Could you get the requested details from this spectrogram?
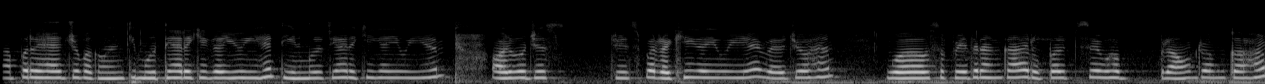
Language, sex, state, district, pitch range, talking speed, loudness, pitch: Hindi, female, Bihar, Bhagalpur, 290-315 Hz, 195 wpm, -24 LUFS, 305 Hz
